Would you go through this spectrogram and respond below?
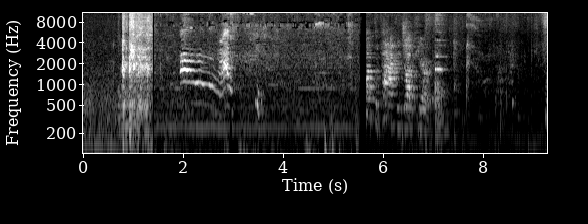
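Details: Domestic cat indoors gives a drawn-out, falling meow about two seconds in and a shorter meow near six seconds, over a steady low hum, with a person talking nearby.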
